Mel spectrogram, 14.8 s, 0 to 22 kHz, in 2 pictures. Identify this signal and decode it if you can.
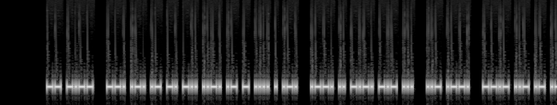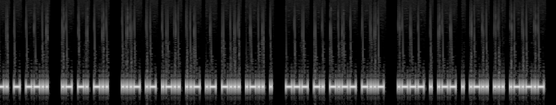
Morse code, heard as a keyed tone, about 46 wpm, 700 Hz. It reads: MY GRANDFATHER PICKS UP QUARTZ AND VALUABLE ONYX JEWELS.
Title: Pangram Challenge v2 - 45wpm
